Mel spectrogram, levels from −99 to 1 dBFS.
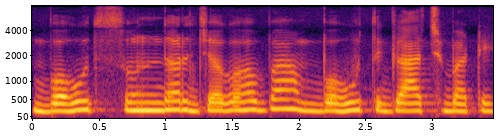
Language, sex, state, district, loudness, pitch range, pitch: Bhojpuri, female, Bihar, Muzaffarpur, -14 LUFS, 200-225 Hz, 210 Hz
